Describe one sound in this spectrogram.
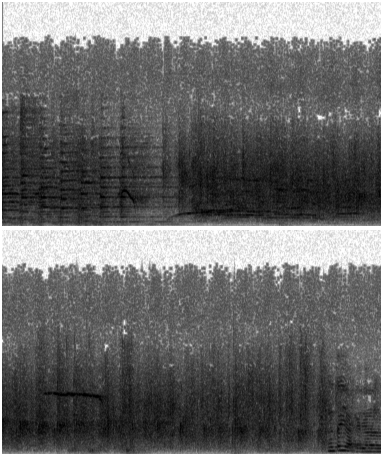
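Dancers' feet stamp on a wooden stage.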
